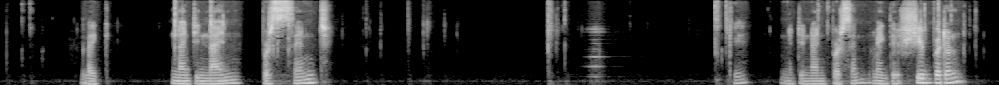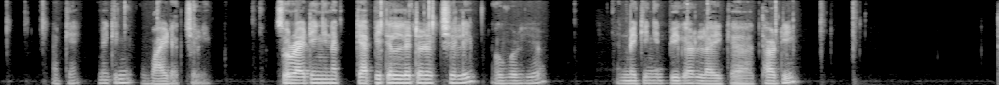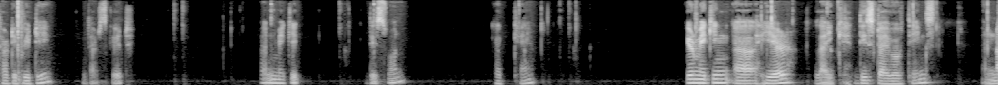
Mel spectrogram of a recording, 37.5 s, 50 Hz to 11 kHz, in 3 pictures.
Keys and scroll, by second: 6.5 super+5, 8.6 super+a, 12.5 super+a, 17.3 super+v.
